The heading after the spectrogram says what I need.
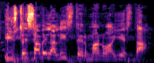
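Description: A man's voice: high-pitched, brisk. A man preaching a sermon, reading Bible verses aloud and calling on the congregation to repeat after him, often saying "brother" and "look". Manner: calls on the congregation to repeat phrases; keeps saying "hermano" and "mire".

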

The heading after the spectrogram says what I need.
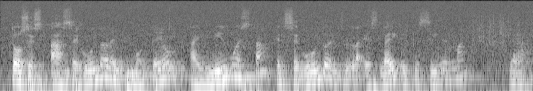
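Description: A man preaching a sermon to his congregation, repeatedly calling out to them and rising into loud, emphatic bursts. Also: mid-range voice, lively intonation, fairly quick, background noise.

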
